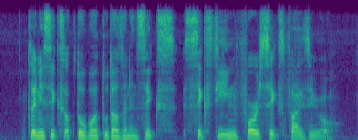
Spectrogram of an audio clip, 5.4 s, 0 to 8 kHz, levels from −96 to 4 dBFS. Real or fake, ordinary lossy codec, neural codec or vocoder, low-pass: real; Opus, 64 kbps; none; 7.2 kHz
